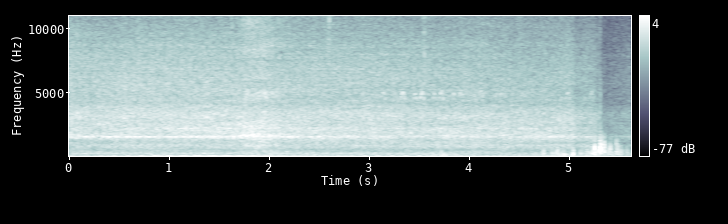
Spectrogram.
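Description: Canadian Pacific freight train's container well cars rolling across a bridge: a steady rumble of steel wheels on rail, with a low drone that eases a little a couple of seconds in.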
